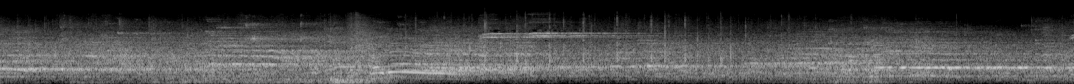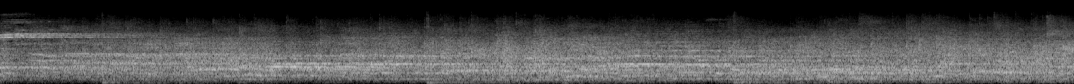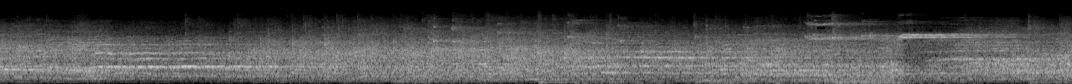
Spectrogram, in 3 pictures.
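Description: Indoor handball play: the ball bouncing on the court floor amid a steady hubbub of players' and spectators' voices, with two short high referee whistle blasts, about four and a half and eleven seconds in.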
